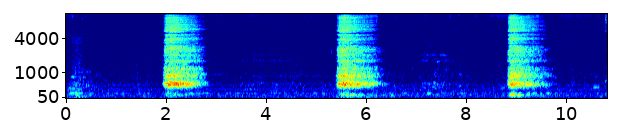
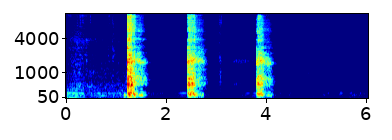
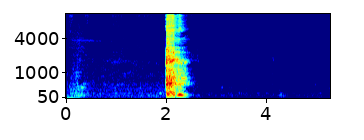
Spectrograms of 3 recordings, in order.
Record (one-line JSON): {"exhalation_length": "10.8 s", "exhalation_amplitude": 17309, "exhalation_signal_mean_std_ratio": 0.37, "three_cough_length": "6.1 s", "three_cough_amplitude": 32768, "three_cough_signal_mean_std_ratio": 0.24, "cough_length": "5.3 s", "cough_amplitude": 32768, "cough_signal_mean_std_ratio": 0.21, "survey_phase": "beta (2021-08-13 to 2022-03-07)", "age": "18-44", "gender": "Male", "wearing_mask": "No", "symptom_none": true, "smoker_status": "Never smoked", "respiratory_condition_asthma": false, "respiratory_condition_other": false, "recruitment_source": "REACT", "submission_delay": "6 days", "covid_test_result": "Negative", "covid_test_method": "RT-qPCR", "influenza_a_test_result": "Negative", "influenza_b_test_result": "Negative"}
